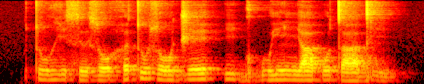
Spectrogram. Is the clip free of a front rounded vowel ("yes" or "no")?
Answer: yes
